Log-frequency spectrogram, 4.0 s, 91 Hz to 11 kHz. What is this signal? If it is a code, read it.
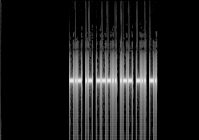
Morse code, heard as a keyed tone, about 44 wpm, 700 Hz. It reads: KA8WDN
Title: USA Call Signs Repeated 3x 45wpm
